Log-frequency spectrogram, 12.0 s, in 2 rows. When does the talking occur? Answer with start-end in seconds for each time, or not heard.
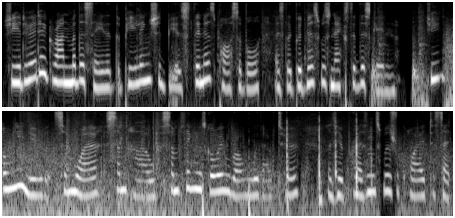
0.0-11.9.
